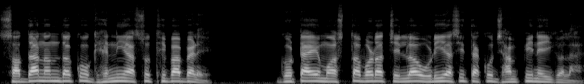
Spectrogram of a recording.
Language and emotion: Odia, neutral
